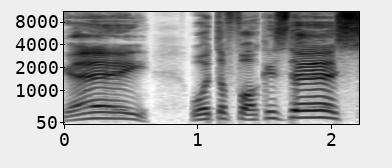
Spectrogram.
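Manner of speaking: put-on loud yelled New York accent, very slow, drawn out. Describing a megaphone guy in a video yelling at people, new york or new jersey accent. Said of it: "talks like some guy from like New York".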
